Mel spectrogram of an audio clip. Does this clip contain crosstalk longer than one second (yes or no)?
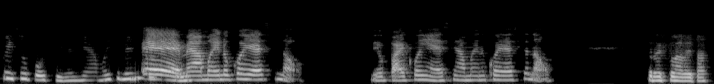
no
